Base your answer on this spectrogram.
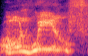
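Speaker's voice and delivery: high, loud, dopey character voice. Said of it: "played him perfectly in this really stupid manner".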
